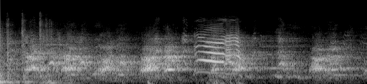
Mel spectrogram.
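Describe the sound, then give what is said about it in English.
A pack of 40 long-haired sheepdogs barks and yaps in a noisy overlapping chorus, with a few sharper yelps cutting through the clamor. “40 long-haired sheepdogs. Which one is he on?”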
